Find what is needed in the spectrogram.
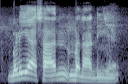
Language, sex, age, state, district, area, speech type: Urdu, male, 18-30, Delhi, Central Delhi, urban, spontaneous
